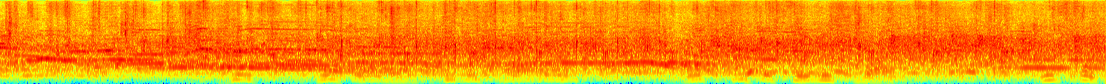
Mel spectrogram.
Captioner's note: applause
